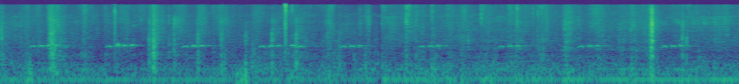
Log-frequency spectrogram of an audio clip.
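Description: Faint outdoor quiet with a bird repeating one short, slightly rising note about every two-thirds of a second, and a few sharp knocks among it, the loudest near the end.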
